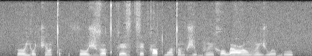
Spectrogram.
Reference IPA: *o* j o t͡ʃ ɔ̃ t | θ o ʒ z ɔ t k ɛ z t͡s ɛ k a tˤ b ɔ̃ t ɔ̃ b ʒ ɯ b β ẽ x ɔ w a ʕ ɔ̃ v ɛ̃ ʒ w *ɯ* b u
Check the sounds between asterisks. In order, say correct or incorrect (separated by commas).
incorrect, incorrect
